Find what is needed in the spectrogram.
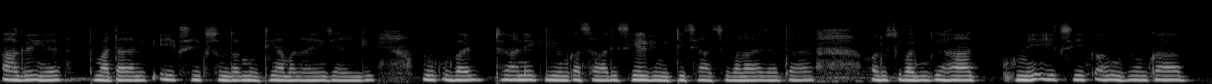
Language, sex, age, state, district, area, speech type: Hindi, female, 30-45, Uttar Pradesh, Chandauli, rural, spontaneous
